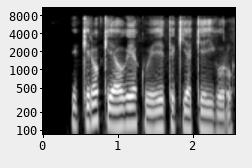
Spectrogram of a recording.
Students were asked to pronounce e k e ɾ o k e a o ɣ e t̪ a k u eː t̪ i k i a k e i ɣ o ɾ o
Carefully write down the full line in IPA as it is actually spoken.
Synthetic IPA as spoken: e k e ɾ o k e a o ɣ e a k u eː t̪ e k i a k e i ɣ o ɾ o

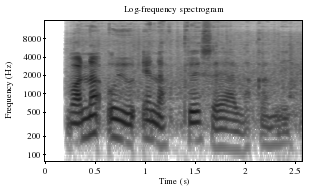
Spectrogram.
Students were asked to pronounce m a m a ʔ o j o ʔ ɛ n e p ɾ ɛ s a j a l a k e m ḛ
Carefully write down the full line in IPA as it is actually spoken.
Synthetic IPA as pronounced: m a n a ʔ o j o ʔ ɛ n a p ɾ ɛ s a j a l a k a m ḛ

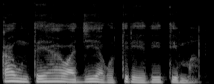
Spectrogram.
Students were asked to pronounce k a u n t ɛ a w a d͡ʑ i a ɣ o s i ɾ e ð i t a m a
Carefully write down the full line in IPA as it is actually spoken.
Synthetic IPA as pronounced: k a u n t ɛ a w a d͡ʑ i a ɣ o t i ɾ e ð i t i m a

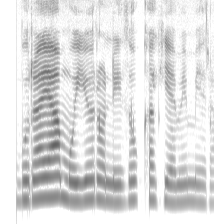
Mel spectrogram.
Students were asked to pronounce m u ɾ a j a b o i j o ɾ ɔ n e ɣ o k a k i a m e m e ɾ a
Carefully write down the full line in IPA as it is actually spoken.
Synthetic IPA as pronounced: b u ɾ a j a m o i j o ɾ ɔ n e ð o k a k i a m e m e ɾ a

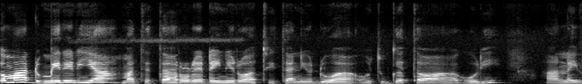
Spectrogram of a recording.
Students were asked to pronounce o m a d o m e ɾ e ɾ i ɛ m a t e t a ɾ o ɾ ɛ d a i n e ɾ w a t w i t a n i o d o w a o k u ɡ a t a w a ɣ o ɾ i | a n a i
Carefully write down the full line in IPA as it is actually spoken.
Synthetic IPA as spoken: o m a d o m e ɾ e ɾ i a m a t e t a ɾ o ɾ ɛ d a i n e ɾ w a t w i t a n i o d o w a o t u ɡ a t a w a ɣ o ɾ i | a n a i

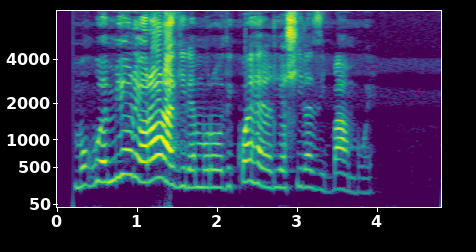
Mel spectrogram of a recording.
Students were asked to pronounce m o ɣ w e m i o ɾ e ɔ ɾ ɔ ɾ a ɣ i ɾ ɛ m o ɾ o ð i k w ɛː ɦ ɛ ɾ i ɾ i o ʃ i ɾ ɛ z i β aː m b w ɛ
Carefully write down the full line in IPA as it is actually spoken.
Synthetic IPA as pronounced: m o ɣ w e m i o ɾ e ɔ ɾ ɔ ɾ a ɣ i ɾ ɛ m o ɾ o ð i k w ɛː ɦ ɛ ɾ ɛ ɾ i ɔ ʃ i ɾ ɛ z i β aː m b w ɛ

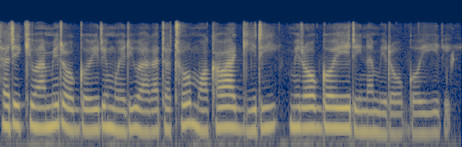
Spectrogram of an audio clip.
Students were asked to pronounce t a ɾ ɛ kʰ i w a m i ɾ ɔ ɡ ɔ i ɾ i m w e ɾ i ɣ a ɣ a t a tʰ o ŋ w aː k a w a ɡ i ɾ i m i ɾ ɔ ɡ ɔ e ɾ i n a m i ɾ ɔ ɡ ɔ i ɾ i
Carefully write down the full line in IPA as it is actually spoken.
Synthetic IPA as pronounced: t a ɾ i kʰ i w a m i ɾ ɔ ɡ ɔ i ɾ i m w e ɾ i w a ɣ a t a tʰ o m w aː k a w a ɡ i ɾ i m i ɾ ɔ ɡ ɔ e ɾ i n a m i ɾ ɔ ɡ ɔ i ɾ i

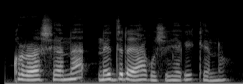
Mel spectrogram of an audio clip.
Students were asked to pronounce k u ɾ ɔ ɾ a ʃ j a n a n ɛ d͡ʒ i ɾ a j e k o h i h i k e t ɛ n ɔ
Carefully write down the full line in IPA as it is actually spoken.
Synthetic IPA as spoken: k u ɾ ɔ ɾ a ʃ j a n a n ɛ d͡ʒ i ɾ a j a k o ʃ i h a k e k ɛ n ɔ

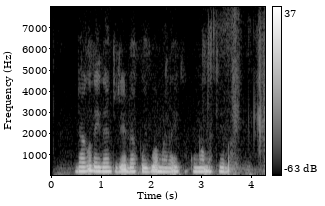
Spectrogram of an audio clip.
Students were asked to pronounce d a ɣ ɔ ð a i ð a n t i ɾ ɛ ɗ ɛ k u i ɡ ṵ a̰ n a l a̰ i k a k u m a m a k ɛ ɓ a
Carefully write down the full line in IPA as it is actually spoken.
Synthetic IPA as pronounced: d a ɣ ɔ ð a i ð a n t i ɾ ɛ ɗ a k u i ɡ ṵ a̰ m a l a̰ i k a k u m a m a k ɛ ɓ a

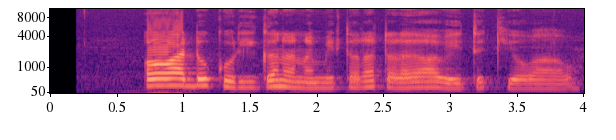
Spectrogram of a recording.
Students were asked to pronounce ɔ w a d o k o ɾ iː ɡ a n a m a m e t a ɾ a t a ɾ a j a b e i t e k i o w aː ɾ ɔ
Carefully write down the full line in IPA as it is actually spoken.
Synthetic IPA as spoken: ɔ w a d o k o ɾ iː ɡ a n a n a m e t a ɾ a t a ɾ a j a w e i t e k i ɔ w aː ɔ

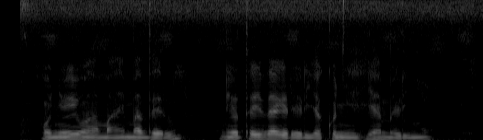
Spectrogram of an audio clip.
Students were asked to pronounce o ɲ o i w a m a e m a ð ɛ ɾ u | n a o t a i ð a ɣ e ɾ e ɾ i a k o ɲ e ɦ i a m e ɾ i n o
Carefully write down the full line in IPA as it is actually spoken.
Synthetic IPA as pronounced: o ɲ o i w a m a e m a ð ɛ ɾ u | n e o t a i ð a ɣ e ɾ e ɾ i a k o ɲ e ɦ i a m e ɾ i m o

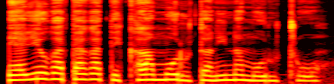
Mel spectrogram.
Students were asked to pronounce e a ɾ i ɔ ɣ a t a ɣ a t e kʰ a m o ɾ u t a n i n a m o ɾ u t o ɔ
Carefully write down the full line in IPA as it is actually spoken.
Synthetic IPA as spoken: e a ɾ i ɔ ɣ a t a ɣ a t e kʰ a m o ɾ u t a n i n a m o ɾ u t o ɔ

